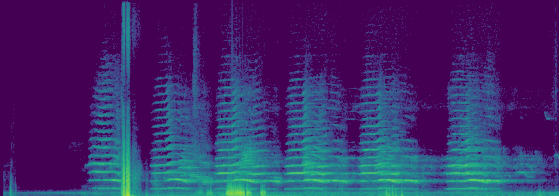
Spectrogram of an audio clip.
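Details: Early in the morning, a peacock gives a series of loud, nasal, wailing cries, about four in a row roughly every two seconds, with a few dull knocks nearby.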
